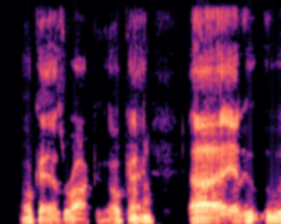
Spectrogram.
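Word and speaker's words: Ezeiruaku: Ezeraku, yeah, it is. Ezeraku, yeah. Okay, Ezeraku, okay.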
